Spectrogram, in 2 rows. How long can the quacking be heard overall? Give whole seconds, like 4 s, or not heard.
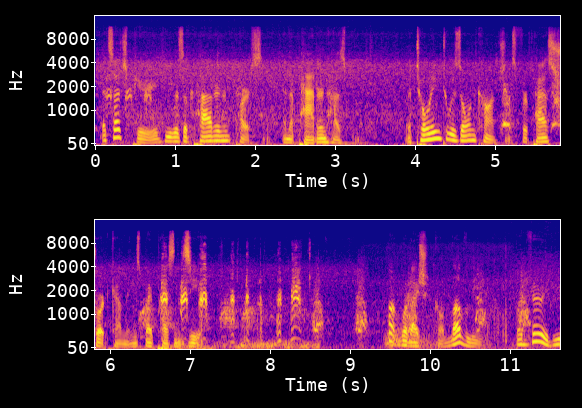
4 s.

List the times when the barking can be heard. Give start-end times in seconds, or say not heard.
4.8-11.4.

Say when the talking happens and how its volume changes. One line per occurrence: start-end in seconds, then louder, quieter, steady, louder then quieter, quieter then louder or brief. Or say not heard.
0.1-7.3 steady
9.4-11.5 brief.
